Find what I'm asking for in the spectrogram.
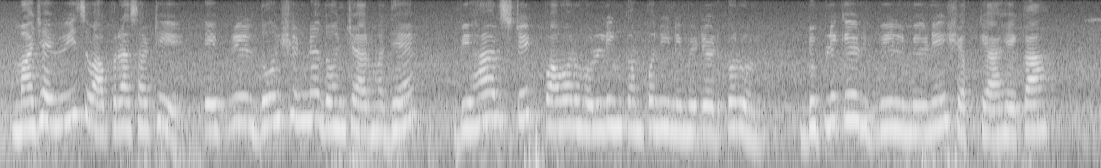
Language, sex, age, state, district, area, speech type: Marathi, female, 45-60, Maharashtra, Nanded, urban, read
